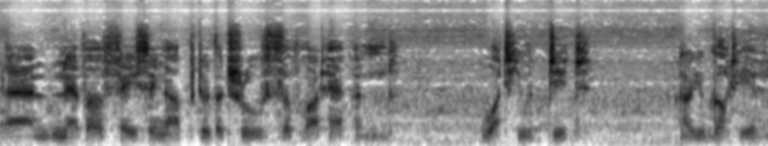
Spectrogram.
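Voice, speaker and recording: Clinical interrogating doctor, extremely deep, gravelly, hissy tape playback. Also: male voice, little pitch movement, bright, forceful tone, full character voice. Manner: cold, probing, measured. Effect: played back from an old interview tape. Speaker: psychiatrist interviewing a patient. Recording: hissy cassette tape recording.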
